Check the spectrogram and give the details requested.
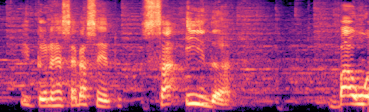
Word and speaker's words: baú: Baú, a mesma coisa. Se eu separar, fica ba, u. Hiato de u, sozinho na sílaba.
